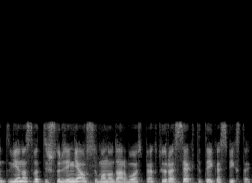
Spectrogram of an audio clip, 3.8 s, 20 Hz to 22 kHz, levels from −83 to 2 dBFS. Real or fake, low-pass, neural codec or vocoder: real; 7.2 kHz; none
